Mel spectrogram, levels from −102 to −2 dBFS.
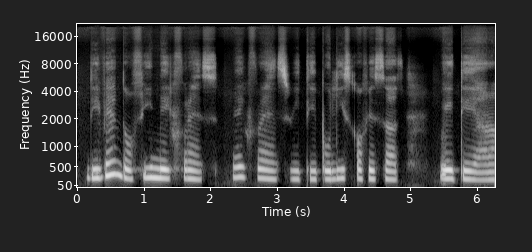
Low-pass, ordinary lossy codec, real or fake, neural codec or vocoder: none; none; fake; autoencoder, 48 kHz, 32 numbers a frame, DAC-VAE, trained on Japanese speech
